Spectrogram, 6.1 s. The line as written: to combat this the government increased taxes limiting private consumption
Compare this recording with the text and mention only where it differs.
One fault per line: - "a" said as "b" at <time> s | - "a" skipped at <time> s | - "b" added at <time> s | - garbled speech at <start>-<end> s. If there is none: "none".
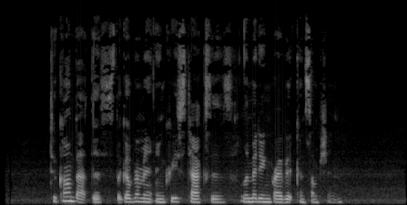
none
